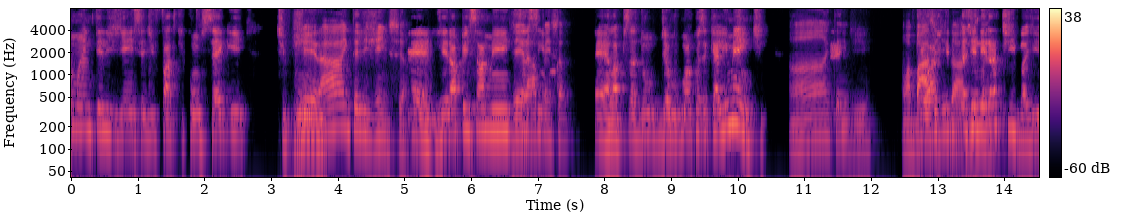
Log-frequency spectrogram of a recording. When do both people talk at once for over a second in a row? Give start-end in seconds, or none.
12.7-13.9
